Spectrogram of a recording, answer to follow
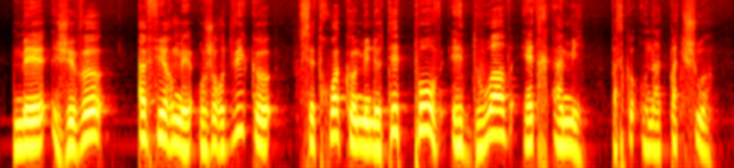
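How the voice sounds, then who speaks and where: A man with a high pitch and a dark, mellow tone speaks at a fairly slow pace with ordinary pitch variation, in a dry, close sound with no echo. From Georgia (Soviet Union), Yazidi community. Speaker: community association president. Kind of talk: prepared speech at a community event, partly read aloud. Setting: event with live audience. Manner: halting, with frequent hesitations.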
